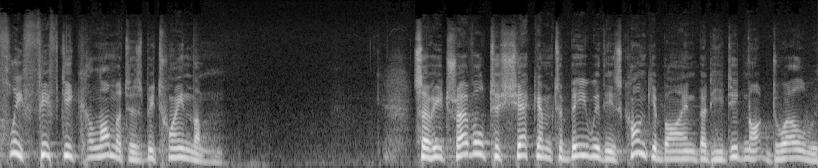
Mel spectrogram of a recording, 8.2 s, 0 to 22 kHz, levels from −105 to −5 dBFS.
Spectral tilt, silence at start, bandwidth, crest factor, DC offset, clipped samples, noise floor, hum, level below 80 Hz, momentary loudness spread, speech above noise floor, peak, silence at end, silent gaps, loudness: -6.5 dB/octave; 0 s; 13.5 kHz; 20 dB; under 0.1%; under 0.1%; -63 dBFS; none; -56 dBFS; 6 LU; 41 dB; -4 dBFS; 0 s; none; -23 LUFS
